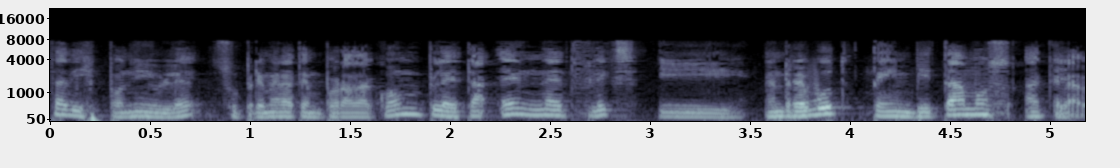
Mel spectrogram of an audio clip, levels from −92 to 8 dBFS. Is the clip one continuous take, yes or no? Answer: no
